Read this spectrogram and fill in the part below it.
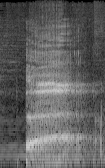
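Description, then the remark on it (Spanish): A single loud, drawn-out burp begins abruptly and rumbles with a steady, slightly rising tone for over a second before trailing off into quiet. “Tú sabes que los micrófonos se echan a perder si uno erupta en ellos.”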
